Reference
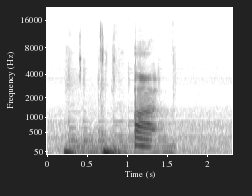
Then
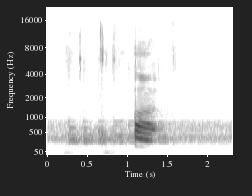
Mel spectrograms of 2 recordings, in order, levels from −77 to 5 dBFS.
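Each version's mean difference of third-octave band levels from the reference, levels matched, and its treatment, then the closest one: 8.5 dB: elliptic high-pass 290 Hz, stop band 50 dB; high-order bell 1.9 kHz -14.5 dB 2.3 oct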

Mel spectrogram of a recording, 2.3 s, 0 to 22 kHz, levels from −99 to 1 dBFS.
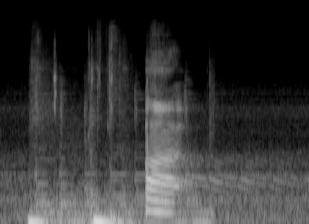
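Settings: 2.0 dB: level-controlled noise filter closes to 2.4 kHz, open at -16.5 dBFS; on a send: feedback echo behind a band-pass 237 ms, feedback 69%, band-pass 510 Hz, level -23.5 dB; on the sum: trim -4 dB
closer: second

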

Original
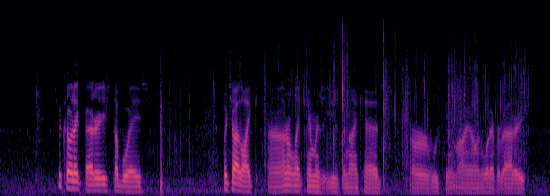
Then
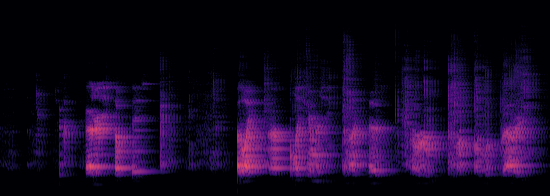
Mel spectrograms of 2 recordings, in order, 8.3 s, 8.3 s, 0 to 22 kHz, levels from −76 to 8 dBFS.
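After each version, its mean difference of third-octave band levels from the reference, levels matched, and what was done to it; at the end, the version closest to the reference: 14.5 dB: elliptic high-pass 610 Hz, stop band 40 dB; trance gate "x.x.x.xx" 76 bpm -60 dB; doubling 26 ms -5 dB; on a send: flutter echo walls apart 7.1 m, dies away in 0.88 s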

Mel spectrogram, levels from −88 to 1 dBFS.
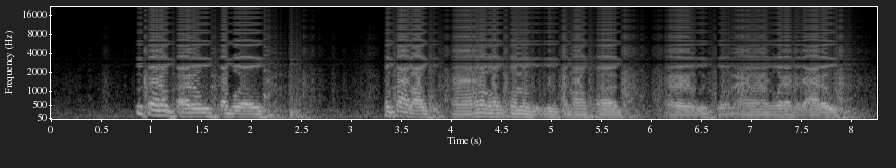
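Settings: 9.0 dB: frequency axis rescaled in octaves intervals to 111%; in parallel at -2.5 dB: compressor with a negative ratio -31 dBFS, ratio -0.5; on the sum: sample-and-hold 15×; decay stretcher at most 58 dB/s; trim -4.5 dB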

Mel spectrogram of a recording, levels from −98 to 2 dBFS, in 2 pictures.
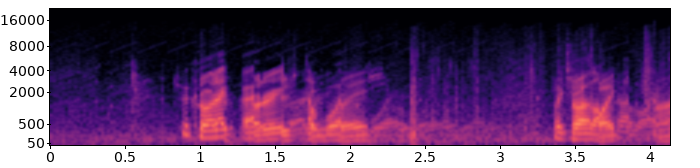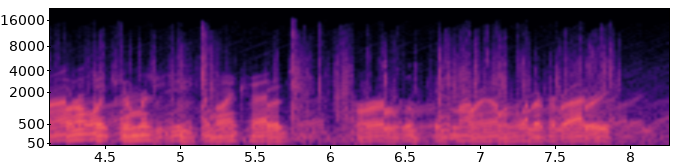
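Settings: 3.0 dB: peaking EQ 310 Hz -7.5 dB 0.28 oct; band-stop 480 Hz, Q 12; filtered feedback delay 297 ms, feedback 57%, low-pass 820 Hz, level -14 dB; vibrato with a chosen wave saw up 5.2 Hz, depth 250 cents; trim -2.5 dB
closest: third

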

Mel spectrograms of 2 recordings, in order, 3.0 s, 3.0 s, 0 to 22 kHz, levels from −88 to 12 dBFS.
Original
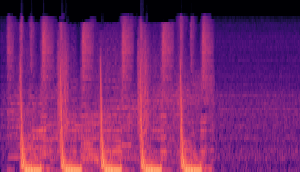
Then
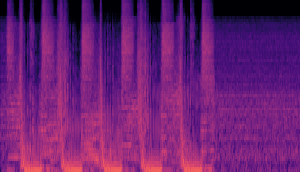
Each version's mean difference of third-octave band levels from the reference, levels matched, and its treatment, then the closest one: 5.5 dB: saturation -27 dBFS, distortion -5 dB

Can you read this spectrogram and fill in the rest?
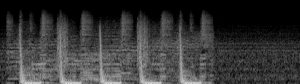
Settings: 3.0 dB: distance through air 80 m; trim -1.5 dB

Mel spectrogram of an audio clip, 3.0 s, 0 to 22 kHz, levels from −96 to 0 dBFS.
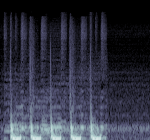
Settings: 13.5 dB: FFT filter 140 Hz 0 dB, 230 Hz -5 dB, 340 Hz +7 dB, 540 Hz -13 dB, 1 kHz -18 dB, 1.7 kHz -24 dB, 4 kHz -26 dB, 6 kHz -27 dB, 8.5 kHz -22 dB, 13 kHz -26 dB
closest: second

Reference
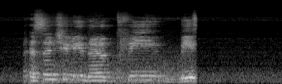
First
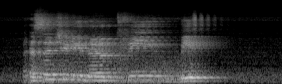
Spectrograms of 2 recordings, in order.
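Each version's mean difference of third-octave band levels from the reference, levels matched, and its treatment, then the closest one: 2.5 dB: flutter echo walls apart 11.4 m, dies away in 0.69 s; in parallel at -9 dB: saturation -18 dBFS, distortion -10 dB; on the sum: trim -4.5 dB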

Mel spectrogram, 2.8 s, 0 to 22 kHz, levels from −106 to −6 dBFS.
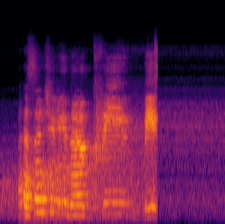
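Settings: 8.5 dB: band-pass sweep 790 Hz -> 2.3 kHz, 0.57–1.75 s; treble shelf 2.9 kHz -10.5 dB; trim +4 dB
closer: first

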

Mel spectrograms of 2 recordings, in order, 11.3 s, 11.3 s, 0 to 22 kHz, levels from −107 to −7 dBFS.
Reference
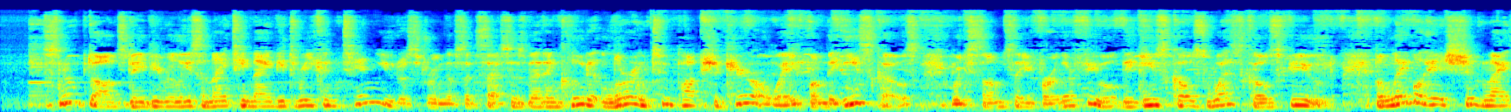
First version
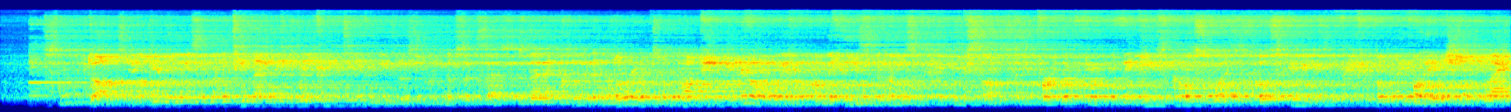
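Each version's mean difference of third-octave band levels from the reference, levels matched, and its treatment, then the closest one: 12.0 dB: tremolo saw down 1.8 Hz, depth 70%; elliptic high-pass 420 Hz, stop band 80 dB; delay 355 ms -8.5 dB; Schroeder reverb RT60 3.1 s, combs from 30 ms, DRR -1.5 dB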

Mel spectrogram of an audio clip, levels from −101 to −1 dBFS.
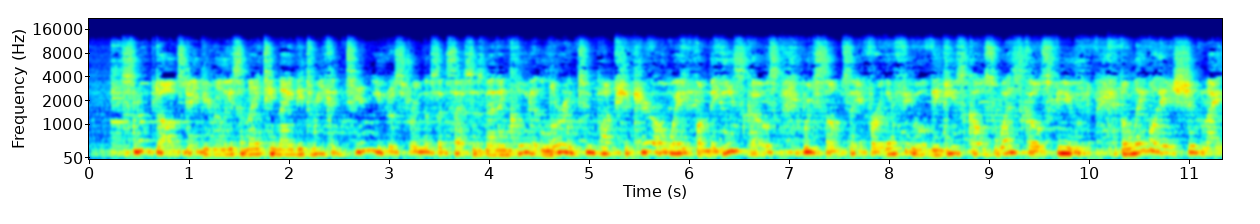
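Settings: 7.0 dB: steep low-pass 9.3 kHz 36 dB/octave; peaking EQ 190 Hz +12 dB 0.76 oct; in parallel at -2 dB: compression, threshold -23 dBFS, peak gain reduction 15 dB; on the sum: endless flanger 4.7 ms -0.47 Hz; trim -1 dB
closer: second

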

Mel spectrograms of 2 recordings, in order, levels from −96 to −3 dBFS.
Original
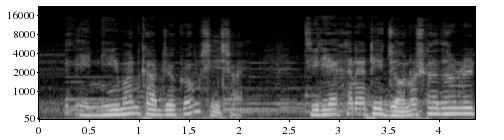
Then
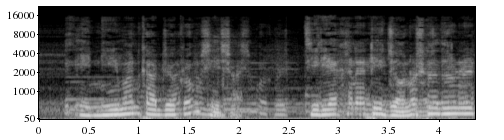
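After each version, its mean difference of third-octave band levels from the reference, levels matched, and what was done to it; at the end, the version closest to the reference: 2.5 dB: chunks repeated in reverse 621 ms, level -11.5 dB; tone controls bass +4 dB, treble +6 dB; in parallel at -1 dB: level held to a coarse grid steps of 14 dB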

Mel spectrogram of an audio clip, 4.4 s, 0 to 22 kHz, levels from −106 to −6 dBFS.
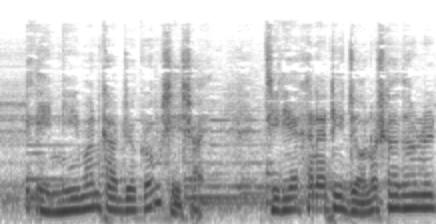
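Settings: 5.5 dB: high-pass 94 Hz 12 dB/octave; peaking EQ 3.1 kHz +8.5 dB 2.4 oct; compression, threshold -33 dBFS, peak gain reduction 13 dB; trim +2 dB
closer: first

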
